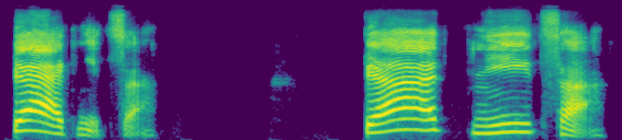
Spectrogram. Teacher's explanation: The stress on the first syllable.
